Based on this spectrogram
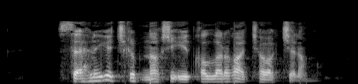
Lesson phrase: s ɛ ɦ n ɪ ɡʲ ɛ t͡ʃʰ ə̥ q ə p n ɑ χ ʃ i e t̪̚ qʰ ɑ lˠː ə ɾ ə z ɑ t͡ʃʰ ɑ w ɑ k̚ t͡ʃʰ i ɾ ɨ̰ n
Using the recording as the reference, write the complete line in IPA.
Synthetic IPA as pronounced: s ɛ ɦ n ɪ ɡʲ ɛ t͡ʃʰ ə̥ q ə p n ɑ χ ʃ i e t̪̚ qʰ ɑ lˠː ɑ ɾ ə ʁ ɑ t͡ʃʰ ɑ w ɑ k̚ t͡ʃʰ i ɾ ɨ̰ ŋ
